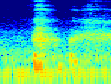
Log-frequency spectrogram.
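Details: Sleeping dog gives one short, rough, snorting breath in a quiet room: snoring.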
